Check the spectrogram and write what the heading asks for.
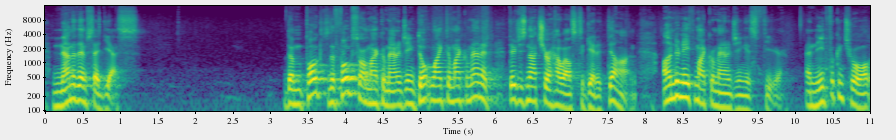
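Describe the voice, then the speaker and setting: A middle-aged man from Israel whose first language is Hebrew, giving a motivational keynote, asking the audience questions and acting out quotes. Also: medium pitch. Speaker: keynote speaker.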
